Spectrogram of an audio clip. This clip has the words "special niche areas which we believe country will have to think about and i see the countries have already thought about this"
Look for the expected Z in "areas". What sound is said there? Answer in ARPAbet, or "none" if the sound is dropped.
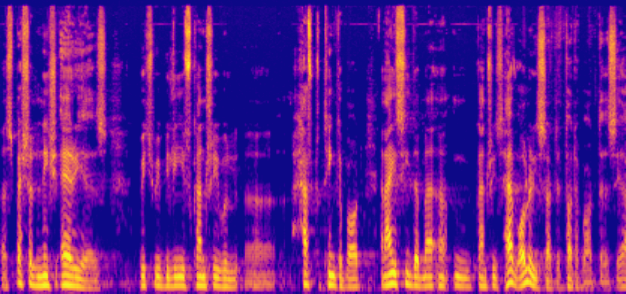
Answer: Z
